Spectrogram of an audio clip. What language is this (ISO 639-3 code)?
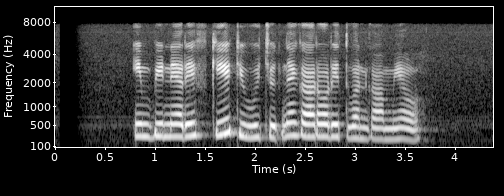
jav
